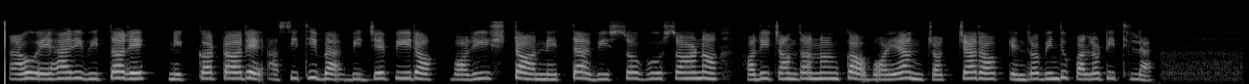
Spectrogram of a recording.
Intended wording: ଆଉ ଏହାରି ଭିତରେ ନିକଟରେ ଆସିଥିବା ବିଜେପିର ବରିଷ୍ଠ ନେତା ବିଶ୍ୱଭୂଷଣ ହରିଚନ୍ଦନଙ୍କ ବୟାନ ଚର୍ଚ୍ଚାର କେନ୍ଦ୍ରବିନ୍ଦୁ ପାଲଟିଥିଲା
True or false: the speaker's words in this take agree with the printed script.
true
